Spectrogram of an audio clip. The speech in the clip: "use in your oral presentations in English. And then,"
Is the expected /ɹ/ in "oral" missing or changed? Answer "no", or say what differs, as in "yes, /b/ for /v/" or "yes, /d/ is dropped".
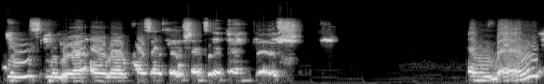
yes, /ɹ/ is dropped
